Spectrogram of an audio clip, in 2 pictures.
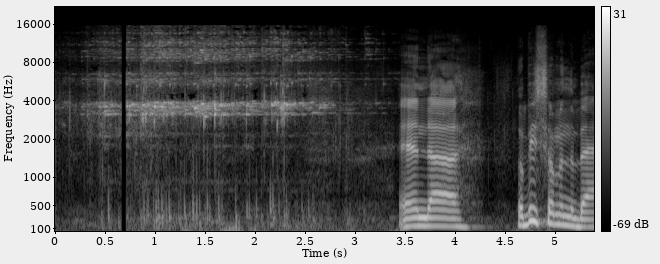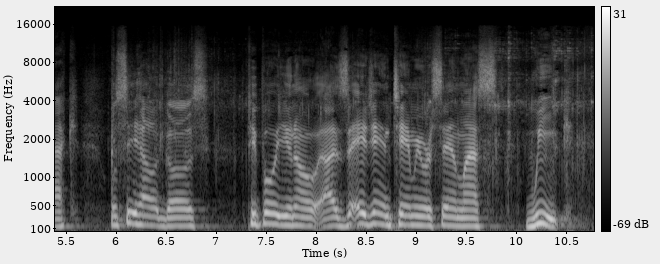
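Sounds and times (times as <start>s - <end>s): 
bells being shaken: 0.0s - 3.8s, 9.0s - 10.7s
speech: 3.4s - 10.6s.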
